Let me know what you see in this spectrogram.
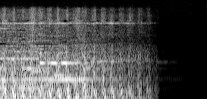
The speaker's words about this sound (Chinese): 看，那边救援人员正在把受伤的人平放在小艇上，随后直升机会把他送往医院接受救治。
